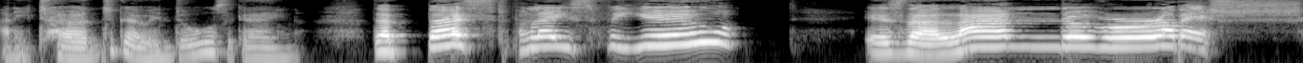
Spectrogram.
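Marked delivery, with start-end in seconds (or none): 2.5-8.7 loud, high, drawn-out shout stretching "you". Bron shouts at Grumpy as Grumpy turns to go indoors. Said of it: "shouted Bron".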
